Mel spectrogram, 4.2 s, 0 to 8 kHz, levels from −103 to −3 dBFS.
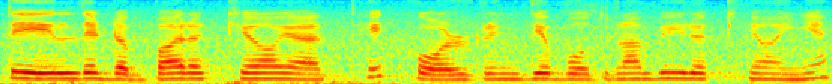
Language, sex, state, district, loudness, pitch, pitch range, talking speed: Punjabi, female, Punjab, Pathankot, -17 LUFS, 210 Hz, 200-215 Hz, 185 wpm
